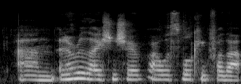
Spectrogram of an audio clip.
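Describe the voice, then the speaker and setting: The intonation is fairly even, with noticeable background noise behind the voice. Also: woman. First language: not English. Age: 20s. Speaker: vlogger. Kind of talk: personal testimony. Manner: halting.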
